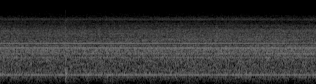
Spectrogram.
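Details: Mahor V4 pellet extruder on a Tronxy X5SA CoreXY 3D printer, initial test print; steady mid-pitched whir with faint constant whine, no knocks or grinding, printing smoothly.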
